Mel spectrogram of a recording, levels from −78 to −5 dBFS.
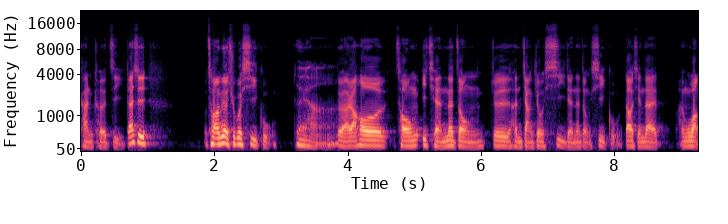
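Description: Speech recording with no technical faults detected anywhere in the signal.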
